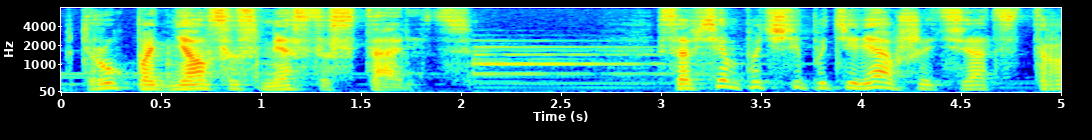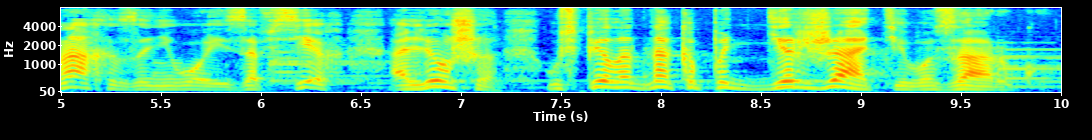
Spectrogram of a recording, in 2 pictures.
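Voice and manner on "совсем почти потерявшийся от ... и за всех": ordinary delivery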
